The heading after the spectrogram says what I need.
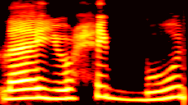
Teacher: huruf H-nya di tengah tenggorokan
